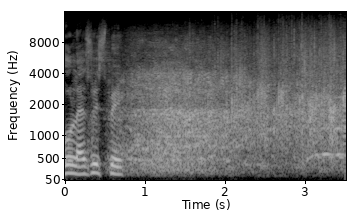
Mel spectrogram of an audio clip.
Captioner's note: laughter; cheers and applause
